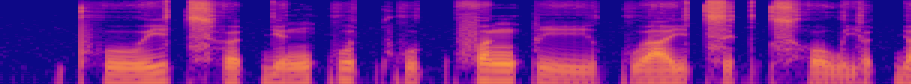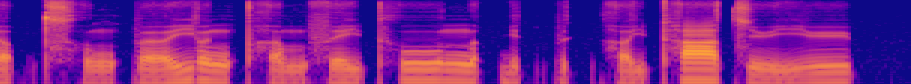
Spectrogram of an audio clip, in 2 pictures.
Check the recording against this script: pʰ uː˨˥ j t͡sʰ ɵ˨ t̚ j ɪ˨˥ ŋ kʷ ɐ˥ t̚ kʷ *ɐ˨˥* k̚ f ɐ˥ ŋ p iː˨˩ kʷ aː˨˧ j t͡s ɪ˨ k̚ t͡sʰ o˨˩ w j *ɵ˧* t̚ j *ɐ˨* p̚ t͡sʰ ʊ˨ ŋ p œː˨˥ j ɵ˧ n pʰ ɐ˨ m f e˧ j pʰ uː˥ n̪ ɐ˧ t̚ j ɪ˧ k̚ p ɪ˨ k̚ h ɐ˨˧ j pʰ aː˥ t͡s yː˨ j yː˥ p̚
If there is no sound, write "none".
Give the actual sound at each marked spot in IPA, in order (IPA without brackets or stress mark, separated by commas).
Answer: ɐ˨˥, ɵ˧, ɐ˨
